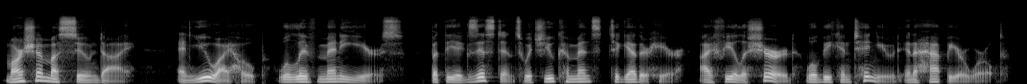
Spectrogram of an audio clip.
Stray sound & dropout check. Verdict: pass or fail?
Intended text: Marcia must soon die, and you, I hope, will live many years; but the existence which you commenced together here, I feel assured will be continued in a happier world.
pass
